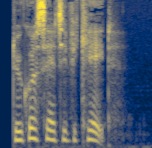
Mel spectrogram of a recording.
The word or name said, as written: dykkercertifikat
